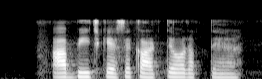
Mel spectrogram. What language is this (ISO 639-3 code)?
hin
